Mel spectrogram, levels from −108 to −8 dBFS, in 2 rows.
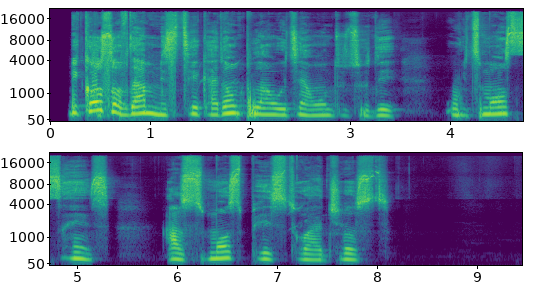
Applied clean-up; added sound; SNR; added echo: neural mask model DeepFilterNet 3.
